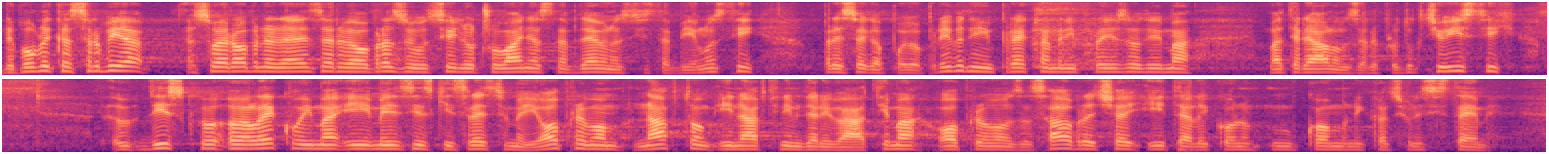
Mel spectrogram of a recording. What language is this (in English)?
Serbian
